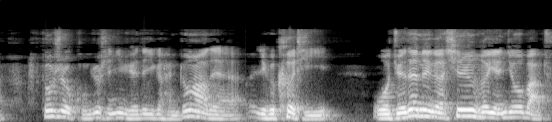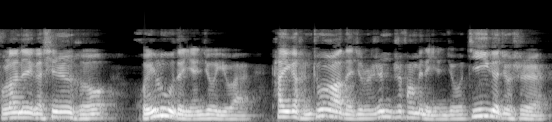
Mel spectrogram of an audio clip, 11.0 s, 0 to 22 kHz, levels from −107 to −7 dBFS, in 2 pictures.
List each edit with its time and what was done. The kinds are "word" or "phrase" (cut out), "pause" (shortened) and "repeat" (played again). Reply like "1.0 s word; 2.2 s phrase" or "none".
none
